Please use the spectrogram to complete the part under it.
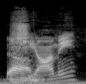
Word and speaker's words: Xiaomi: Think of Xiaomi, pronounce the first word as if it were shower. Show what? The mystery ends here. According to the Xiaomi? – Xiaomi, that's right. Xiao. Technically, the first syllable is more of a Xiao than a show, but the difference is fairly subtle to most American Indians. So it's Xiaomi, that's right.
